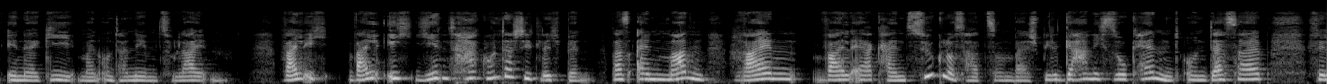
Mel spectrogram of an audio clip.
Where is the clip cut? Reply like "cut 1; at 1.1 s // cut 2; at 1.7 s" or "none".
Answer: cut 1; at 6.0 s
